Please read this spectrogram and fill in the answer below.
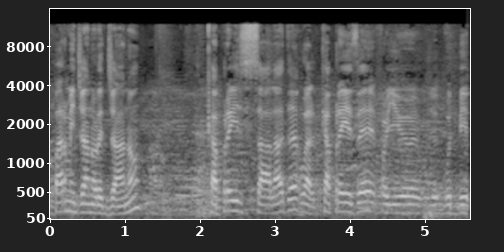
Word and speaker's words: caprese: Well, caprese for you would be like caprese salad, and robiola cheese.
